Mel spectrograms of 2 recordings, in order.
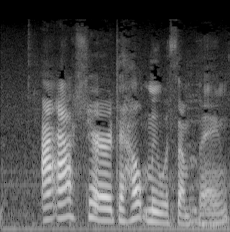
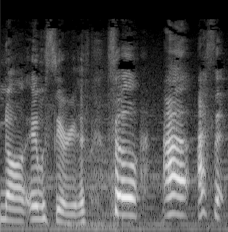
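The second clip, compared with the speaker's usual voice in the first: normal talking voice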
